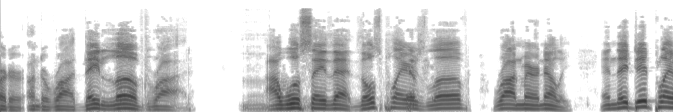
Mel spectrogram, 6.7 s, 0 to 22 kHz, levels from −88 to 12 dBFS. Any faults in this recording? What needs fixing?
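Nothing needs fixing: the speech signal comes through intact, with no audible technical faults anywhere in the recording.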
